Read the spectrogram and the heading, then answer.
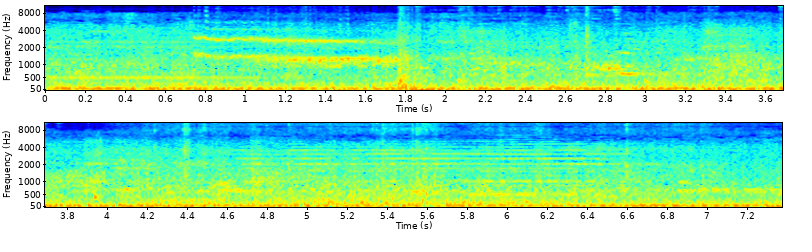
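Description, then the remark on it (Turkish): A city bus in Saint Petersburg skids as its driver loses control while turning, with a short, high tire squeal in the first seconds, over a constant loud rumble of engine and street traffic, with indistinct voices mixed in. “Belediye otobüsünün şoförü dönüş yaparken direksiyon hakimiyetini kaybetti.”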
